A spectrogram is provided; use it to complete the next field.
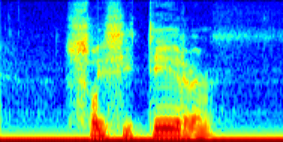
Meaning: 1. to apply (for a job) 2. to ask (for)
- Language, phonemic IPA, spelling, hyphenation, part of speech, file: Dutch, /sɔlisiˈteːrə(n)/, solliciteren, sol‧li‧ci‧te‧ren, verb, Nl-solliciteren.ogg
